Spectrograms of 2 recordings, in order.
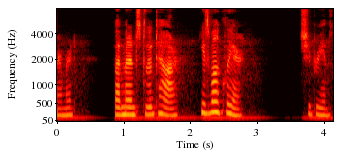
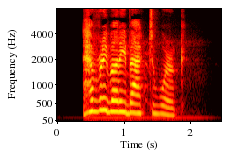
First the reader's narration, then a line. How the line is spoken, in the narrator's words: Feldman roared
